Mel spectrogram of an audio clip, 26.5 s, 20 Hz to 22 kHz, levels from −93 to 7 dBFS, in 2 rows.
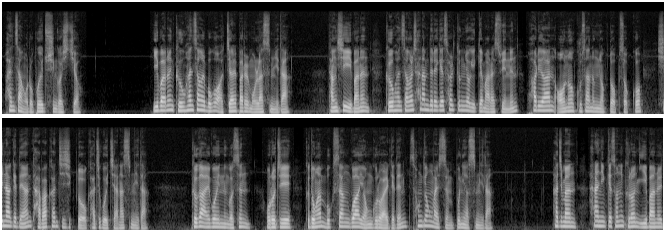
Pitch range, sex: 115-145 Hz, male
